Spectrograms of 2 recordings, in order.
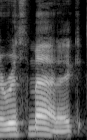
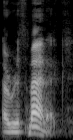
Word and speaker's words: arithmetic: lesson all right number one is called an arithmatic a are i th em a tee I see you may have heard this pronounced arithmetic arithmetic is the noun way you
